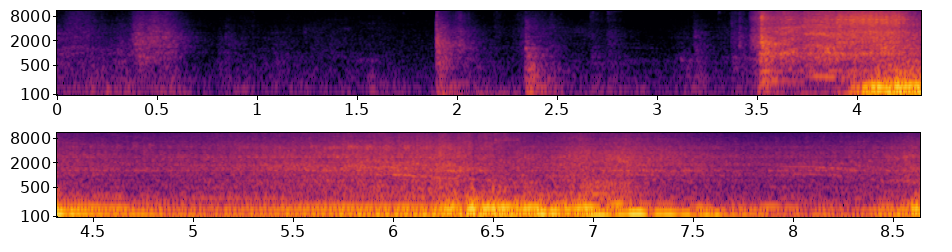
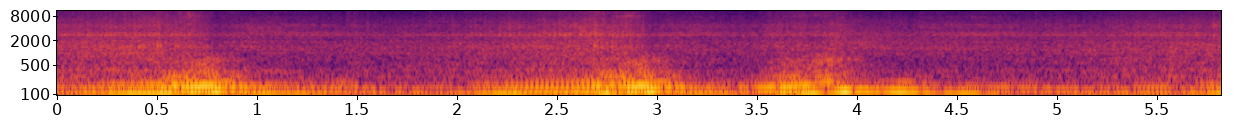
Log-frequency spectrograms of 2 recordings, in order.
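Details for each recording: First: Car running rough since engine shop fixed warped head and reused makeshift spark plug wires, before wire change: short crank then lumpy, uneven idle with irregular shake, backfires when driven; misfire from faulty spark plug wires. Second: Car recently repaired for a warped head, after replacing sloppily refitted spark plug wires that caused rough running: clean rev-ups dropping to a steady even idle, no spitting, more power; running normally.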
